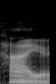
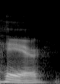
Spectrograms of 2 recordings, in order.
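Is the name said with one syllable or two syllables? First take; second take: two syllables; one syllable. First: The name is said as two syllables, 'higher'. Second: The name is said as one syllable, 'hair'. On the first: The speaker calls it right. "it's higher" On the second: The speaker calls it wrong. "it's not hair"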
